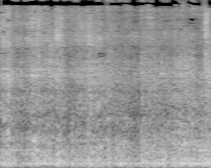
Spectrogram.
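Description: A steady low engine hum, with a scratchy rustle from a rake dragged over loose material spread to dry on concrete.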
